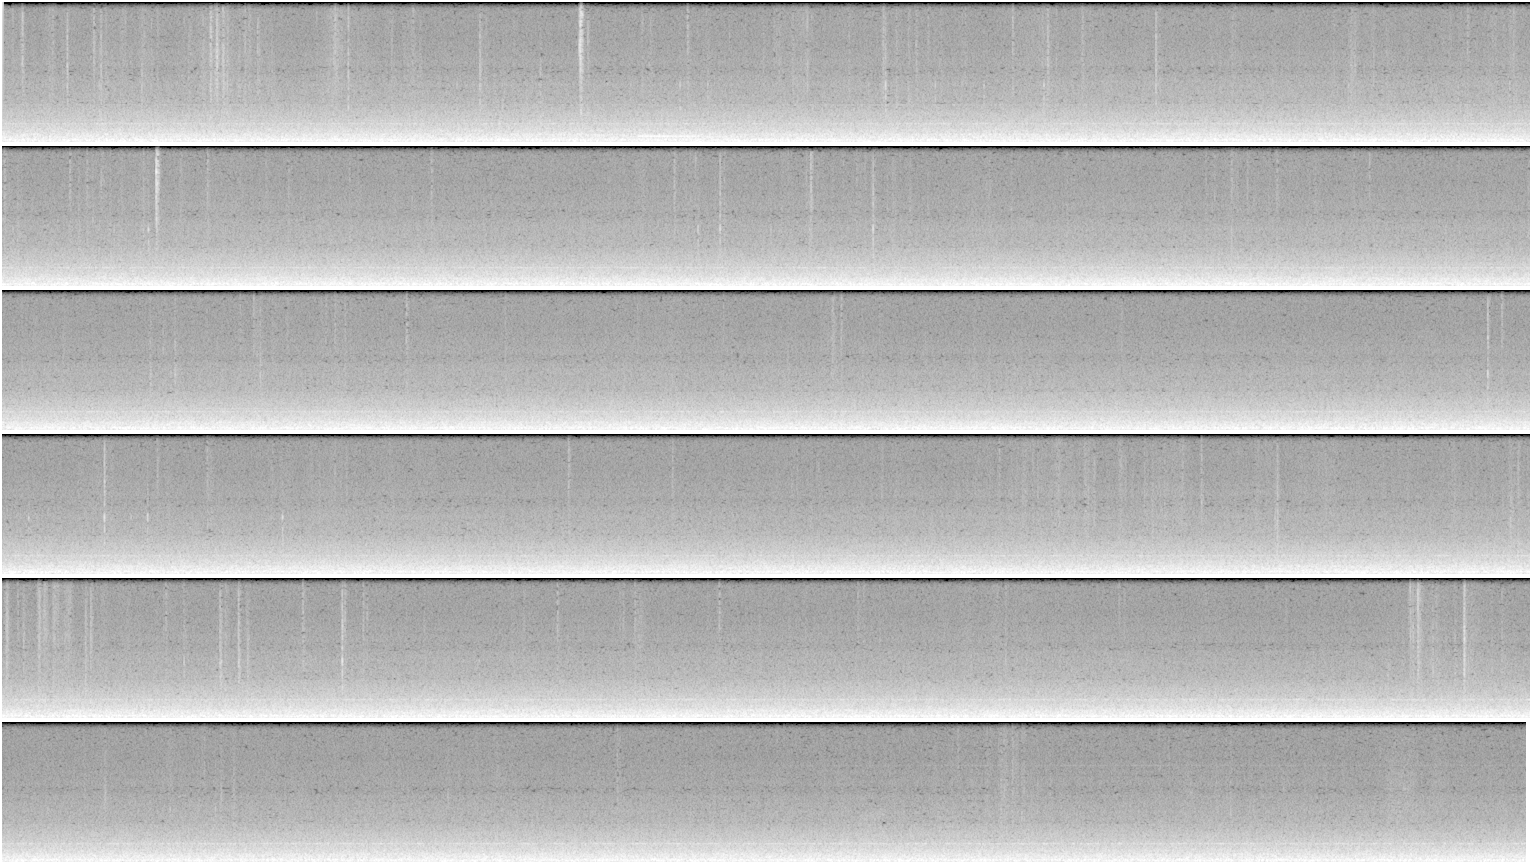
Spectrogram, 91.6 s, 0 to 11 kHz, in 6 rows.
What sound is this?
Boeing 737 Inflight Ambience - Qantas
Boeing 737 Inflight Ambiance somewhere between Adelaide and Sydney @ 30,000 feet.
aeroplane, aircraft, airplane, ambience, cabin-noise, field-recording, jet, machines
